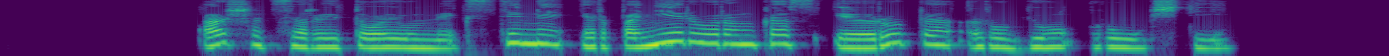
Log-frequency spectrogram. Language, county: Lithuanian, Šiauliai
